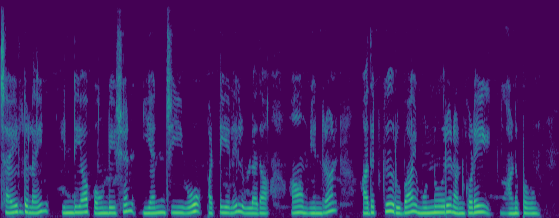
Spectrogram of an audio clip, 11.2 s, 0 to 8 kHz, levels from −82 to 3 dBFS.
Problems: constant background noise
